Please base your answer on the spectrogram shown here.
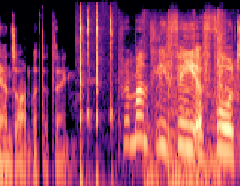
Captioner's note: computer mouse clicking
